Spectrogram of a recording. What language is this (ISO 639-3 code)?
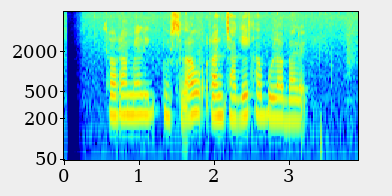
sun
